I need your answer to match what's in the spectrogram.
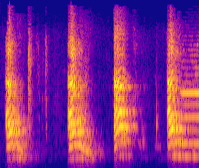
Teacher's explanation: مر معنا أن الميم مخرجها الشفتين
